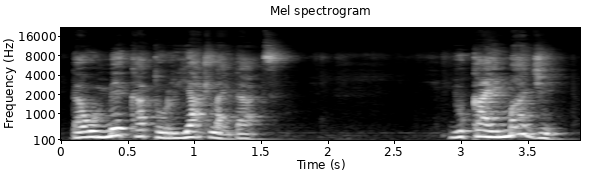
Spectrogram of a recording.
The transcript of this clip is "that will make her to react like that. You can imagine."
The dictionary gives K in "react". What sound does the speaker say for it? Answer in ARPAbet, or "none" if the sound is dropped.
none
